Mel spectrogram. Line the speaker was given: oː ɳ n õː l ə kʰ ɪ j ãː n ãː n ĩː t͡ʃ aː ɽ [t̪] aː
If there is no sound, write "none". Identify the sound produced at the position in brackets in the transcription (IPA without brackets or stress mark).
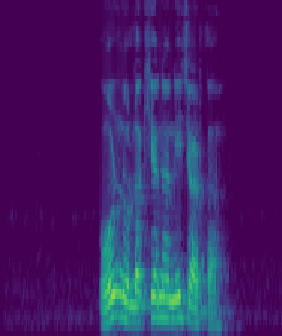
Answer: t̪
